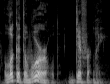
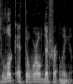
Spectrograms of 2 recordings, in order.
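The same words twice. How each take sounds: First: Weight the word at and let differently fall; stress on at. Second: Said in the usual way. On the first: Shown as a demonstration. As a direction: Look at the world differently with at held long and firm. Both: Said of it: "the same sentence five different ways".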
